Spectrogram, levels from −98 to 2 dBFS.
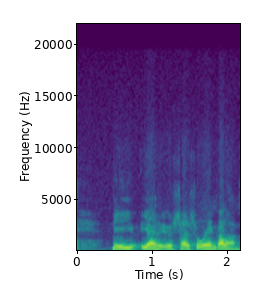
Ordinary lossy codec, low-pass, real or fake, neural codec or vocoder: none; 19.8 kHz; real; none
